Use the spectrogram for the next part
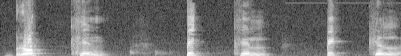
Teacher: வார்த்தையின் நடுவிலே K வரும் பொழுது ஒரு இடைவெளி விடுகிறாய். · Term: glottal stop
